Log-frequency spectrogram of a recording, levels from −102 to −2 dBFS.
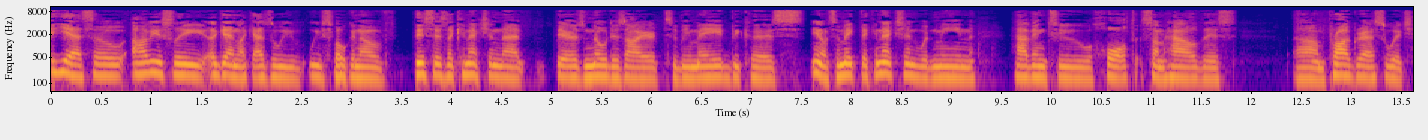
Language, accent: English, American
